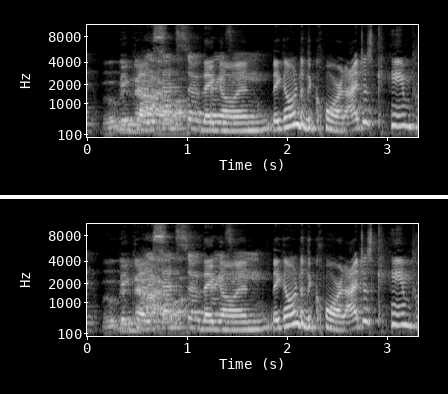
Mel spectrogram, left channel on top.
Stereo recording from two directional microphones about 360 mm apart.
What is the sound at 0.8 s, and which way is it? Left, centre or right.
Speech, left.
